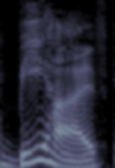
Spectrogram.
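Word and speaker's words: Beyhive: Oh, by the way, Dre, young lady, tweets us, it is definitely Beehive. It's spelled Bay because her name is Beyonce. So, B. – Okay, well, everyone, I'm just saying, everyone always says Bay. – I always Bayhive.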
